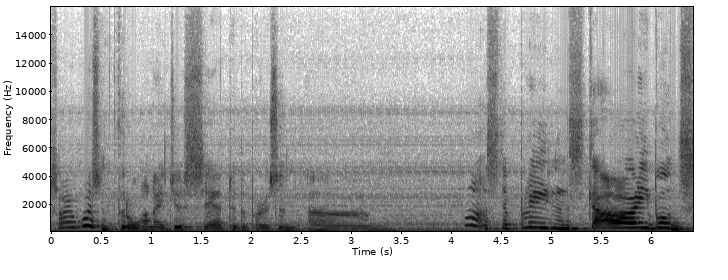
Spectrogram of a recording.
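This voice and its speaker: A woman speaking at a very slow pace with big swings in loudness, audible room echo and music in the background. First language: Irish. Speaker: DJ and vlogger. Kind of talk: casual vlog monologue. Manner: animated; halting.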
